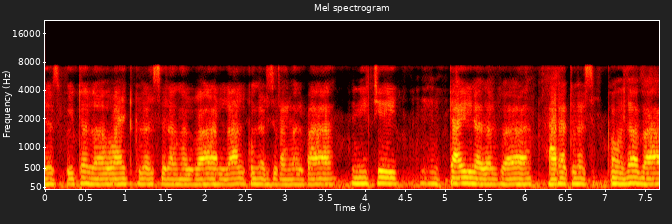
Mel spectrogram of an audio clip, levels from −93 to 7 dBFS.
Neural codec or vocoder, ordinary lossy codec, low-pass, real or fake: codec, 16 kHz, 2 kbps, FreqCodec, smaller model; none; 7.2 kHz; fake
